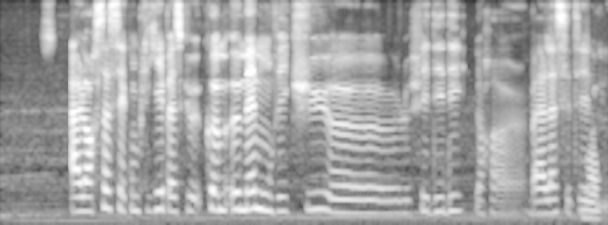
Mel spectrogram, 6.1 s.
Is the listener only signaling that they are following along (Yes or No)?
Yes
